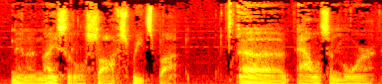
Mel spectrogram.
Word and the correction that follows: Moorer: and that is spelled M-O-O-R-E-R, Moorer, in case you wanted to look her up.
